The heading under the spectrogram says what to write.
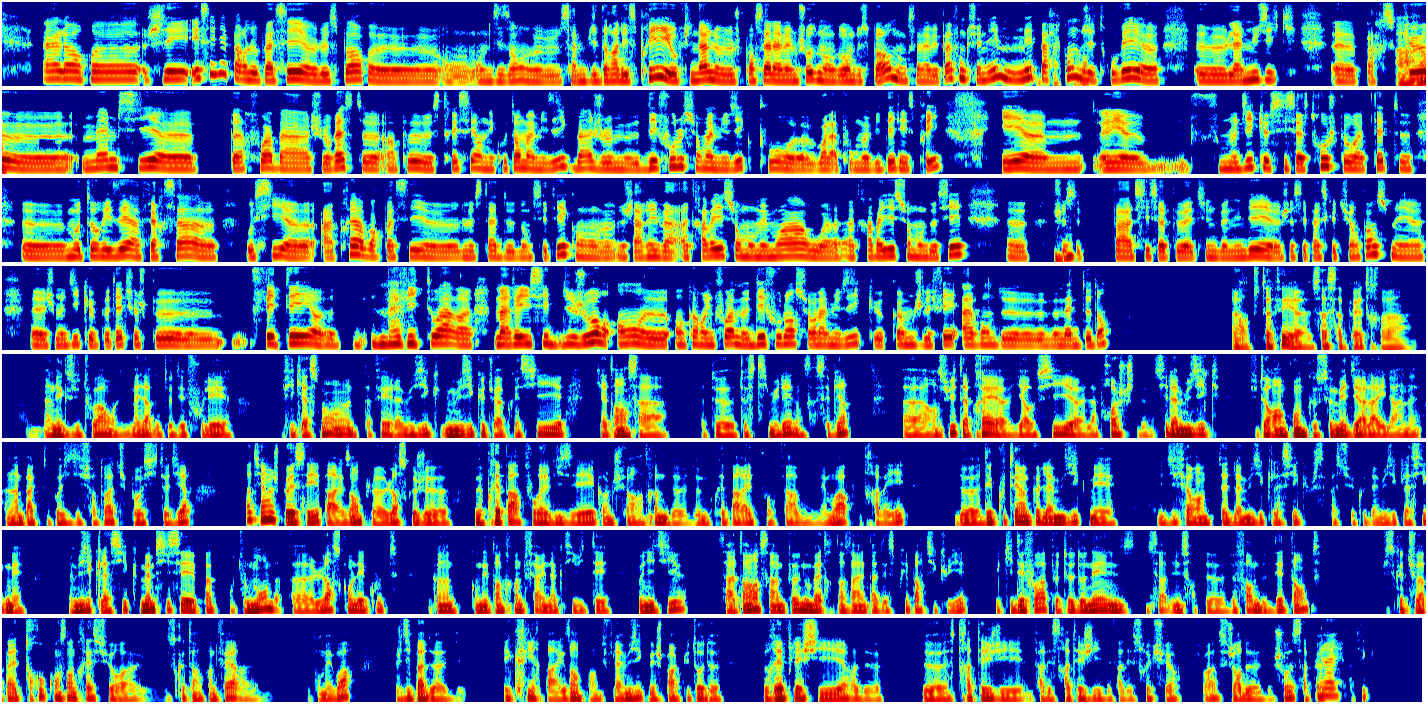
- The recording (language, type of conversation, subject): French, advice, Comment puis-je célébrer mes petites victoires quotidiennes pour rester motivé ?
- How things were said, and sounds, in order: tapping; stressed: "détente"; stressed: "trop"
